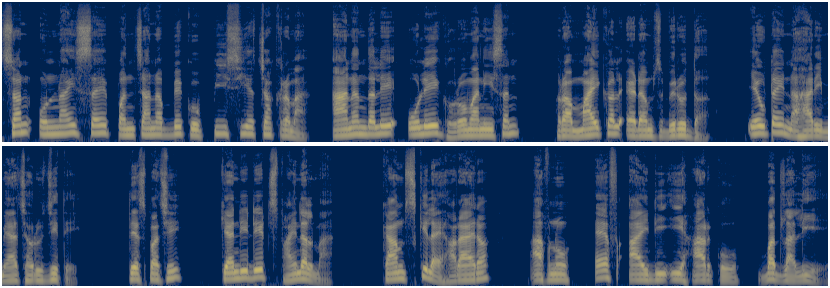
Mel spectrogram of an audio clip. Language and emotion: Nepali, neutral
